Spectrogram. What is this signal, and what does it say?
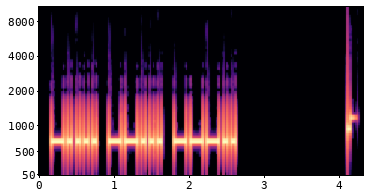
Morse code, heard as a keyed tone, about 22 wpm, 700 Hz. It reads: 678
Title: Common Cut Numbers - 3-Digit 22wpm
